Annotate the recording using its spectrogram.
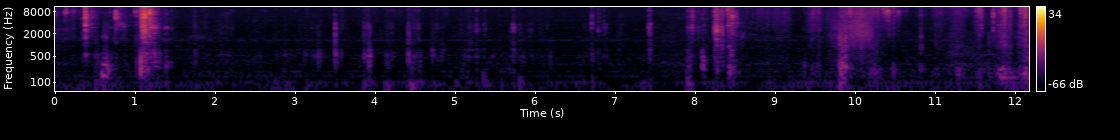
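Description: Faint handling noise around a taped cardboard box: scattered small clicks and taps, with two brief rustles about a second in and near ten seconds.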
